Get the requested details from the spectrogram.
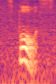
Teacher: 그 중에 하나가 바로 P입니다. 앞에 S와 만나면 우리나라 쌍비읍으로 발음이 납니다. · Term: 된소리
